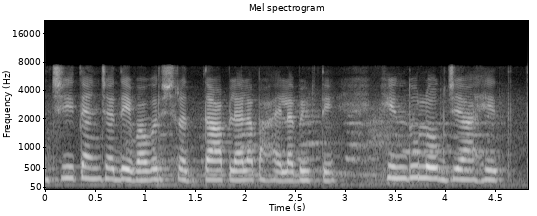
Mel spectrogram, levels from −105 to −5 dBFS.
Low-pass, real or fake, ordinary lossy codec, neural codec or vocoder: 7.2 kHz; real; none; none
